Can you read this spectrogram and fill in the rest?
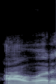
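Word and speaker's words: hour: आ रहा है तो यहां पर भी एच है वो साइलेंट हो जाएगा इसका आवर ही हम उच्चारण करेंगे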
